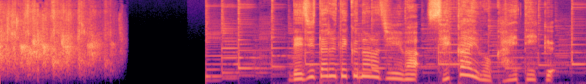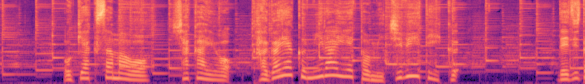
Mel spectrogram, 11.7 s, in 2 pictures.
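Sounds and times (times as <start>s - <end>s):
audience applause as an onstage talk closes: 0.0s - 1.3s
music: 2.1s - 11.6s
speech: 2.9s - 5.7s, 6.5s - 10.6s, 11.4s - 11.6s.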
